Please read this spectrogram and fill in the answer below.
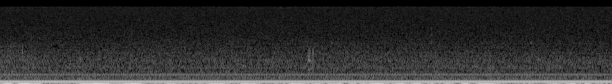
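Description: Steady low electrical hum with a light hiss, unchanging.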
